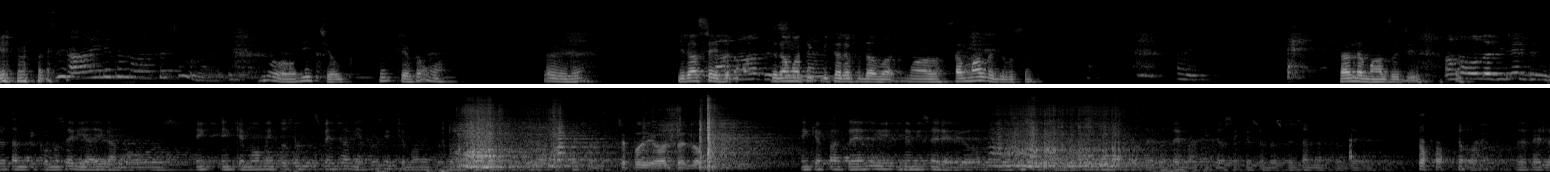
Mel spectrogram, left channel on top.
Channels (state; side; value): different; both; correlation 0.00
